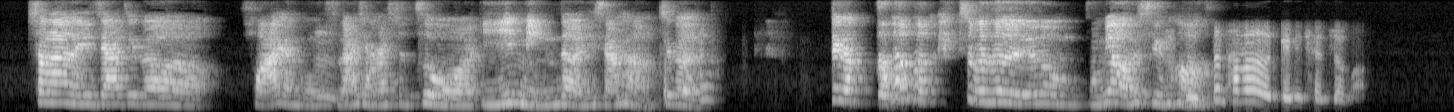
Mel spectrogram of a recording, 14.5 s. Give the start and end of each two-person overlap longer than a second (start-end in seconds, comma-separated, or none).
none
